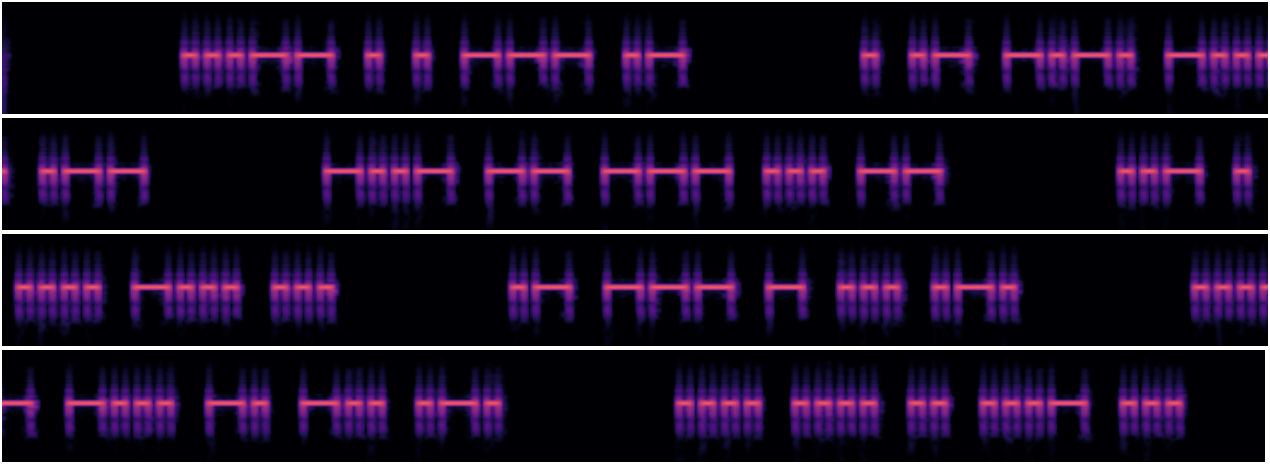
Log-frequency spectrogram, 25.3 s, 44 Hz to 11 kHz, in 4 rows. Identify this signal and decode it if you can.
Morse code, heard as a keyed tone, about 21 wpm, 800 Hz. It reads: 3EEOA EACBW XMOSM UEHBS AOTSR VBNDR HHIVS
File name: CW / DET / 1 6 1500C S A 20wpm 2048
